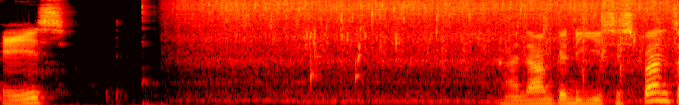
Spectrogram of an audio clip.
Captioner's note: sink sound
